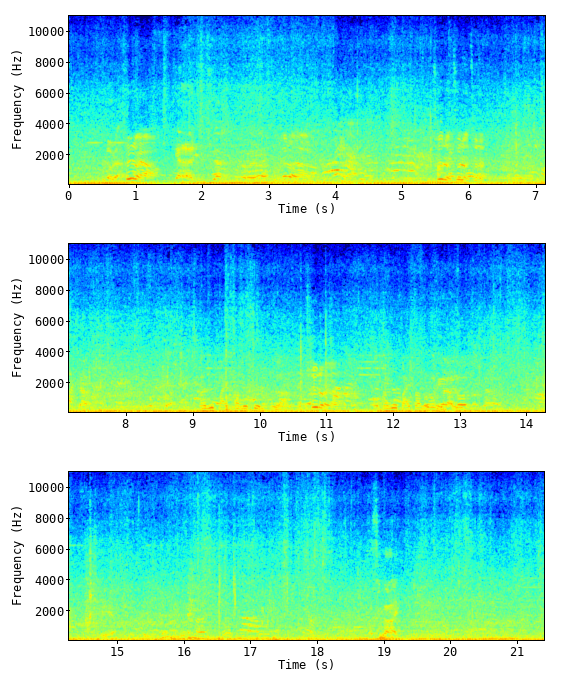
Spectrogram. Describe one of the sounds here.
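Plastic baskets rustle and clatter.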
